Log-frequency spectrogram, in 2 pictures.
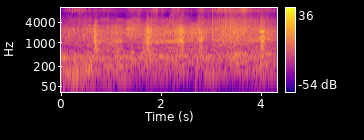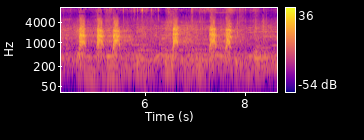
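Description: A dog barks in short, sharp bursts during a street scene in Assassin's Creed Syndicate, with several loud yaps close by and characters talking between them.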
